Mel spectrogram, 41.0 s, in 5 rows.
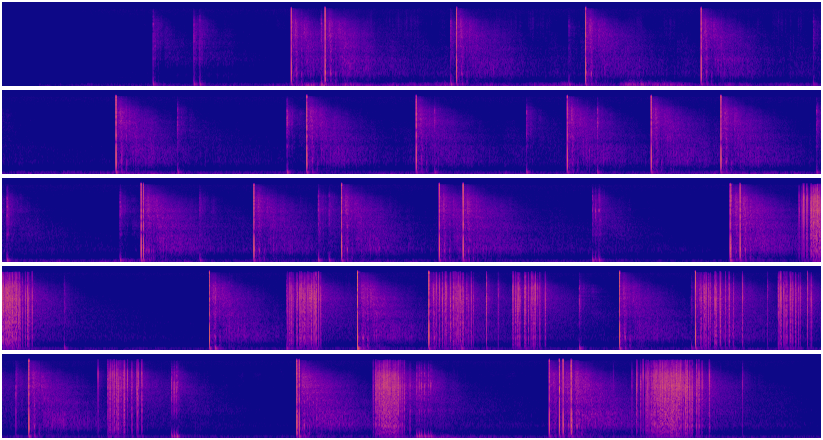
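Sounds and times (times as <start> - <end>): firework crackling: 23.7 - 25.2, 26.7 - 30.2, 30.8 - 34.6, 35.8 - 37.4, 38.2 - 40.4
firework bangs: 38.2 - 40.3.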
